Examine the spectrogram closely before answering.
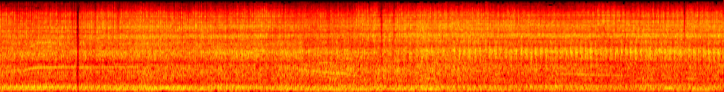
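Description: Several demolition derby cars' engines running together at a steady, idling pace.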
